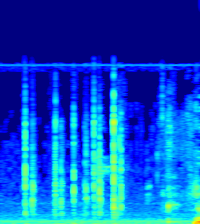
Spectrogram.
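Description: Buttons of a Casio scientific calculator being pressed in quick succession, a run of light clicks as a multiplication is keyed in.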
